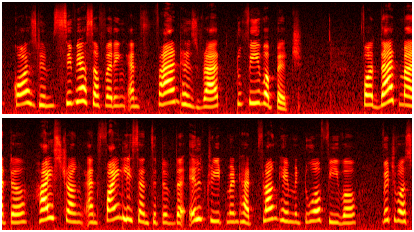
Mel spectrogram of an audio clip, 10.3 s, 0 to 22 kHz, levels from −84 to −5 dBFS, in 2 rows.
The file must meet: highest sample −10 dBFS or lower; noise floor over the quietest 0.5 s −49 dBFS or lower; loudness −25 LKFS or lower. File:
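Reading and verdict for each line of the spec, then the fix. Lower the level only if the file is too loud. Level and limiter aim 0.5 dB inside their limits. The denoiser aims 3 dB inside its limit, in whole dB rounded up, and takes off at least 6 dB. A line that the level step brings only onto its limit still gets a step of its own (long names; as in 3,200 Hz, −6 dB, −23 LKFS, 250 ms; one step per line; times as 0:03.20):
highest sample −5.0 dBFS: out of spec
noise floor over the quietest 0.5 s −53 dBFS: in spec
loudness −23.0 LKFS: out of spec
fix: level −2.5 dB
brickwall limiter −10.5 dBFS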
